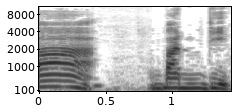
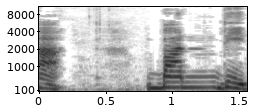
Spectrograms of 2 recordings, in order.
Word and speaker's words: บัณฑิต: นอน นี่ นะ คะ ตัว ทอ ตัว นี้ ไม่ อ่าน ออก เสียง เป็น ทอ นะ คะ แต่ อ่าน ออก เสียง เหมือน นั่น เอง ค่ะ บัณฑิต มี คำ ต่อ ไป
